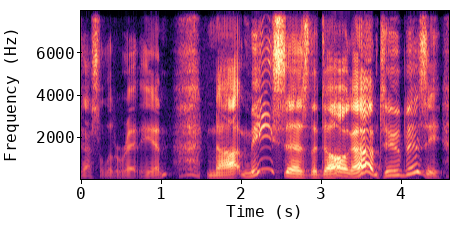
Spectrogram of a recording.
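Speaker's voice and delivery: put-on lively storybook narration for kids; reading to children. A narrator's reading. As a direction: read it like a picture book to a class. Teacher reads story to children.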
